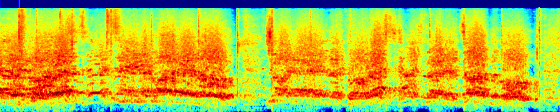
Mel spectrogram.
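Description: A crowd of young men sings and chants loudly together.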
